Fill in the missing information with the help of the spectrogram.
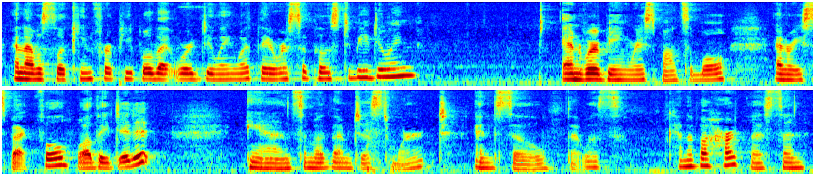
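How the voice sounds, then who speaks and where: Young woman teacher, casual vlog delivery, slightly hoarse, chatty and upbeat, lower pitch. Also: a little mellow. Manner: chatty, upbeat, rambling with fillers. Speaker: first grade teacher, vlogger. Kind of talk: casual vlog chat to camera.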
